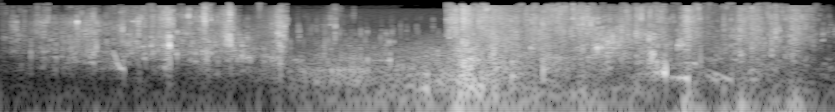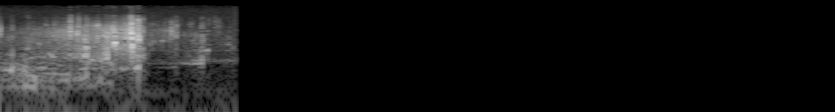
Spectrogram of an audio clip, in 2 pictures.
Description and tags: Disgusting Gush
A freaky gush effect with reversed water samples. Mainly a test sample.
Note: has markers that say barnacle vomit - not its intention (but can be used as that if you want), as I was sound modding Half Life's barnacle with this sound.
plop, inhuman, bloody, splat, gore, weird, gusher, wet, gushing, soggy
